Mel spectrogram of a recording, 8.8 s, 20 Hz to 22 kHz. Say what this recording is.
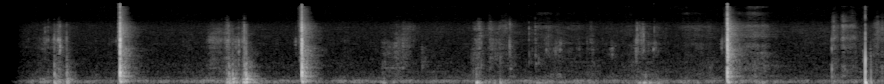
multiple clicks 3
Click, minimal, short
